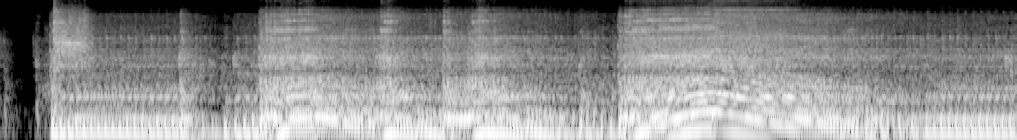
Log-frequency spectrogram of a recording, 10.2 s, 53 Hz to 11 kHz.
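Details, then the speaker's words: 2021 Suzuki DRZ 125 after carb jetting: idles fine, but each throttle blip sags and labours instead of revving; still bogs, owner suspects the intake valve is off quite a bit. "but soon as you try to rev It Up same issue again I thought that was going to you know be a bit better so I'm wondering if the valves are it's like something is definitely like drastically off"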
